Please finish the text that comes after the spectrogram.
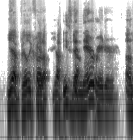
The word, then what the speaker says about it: Billy Crudup: Yeah, Billy Crudup.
